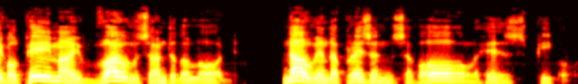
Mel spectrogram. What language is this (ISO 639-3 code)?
eng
